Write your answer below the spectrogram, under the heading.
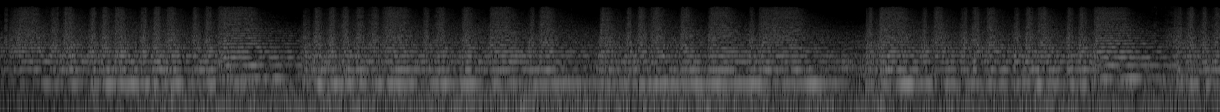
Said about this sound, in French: Quelques minutes avant l'entrée de Charles et Camilla dans l'abbaye de Westminster, ils sont descendus de leur carrosse au son des trompettes.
